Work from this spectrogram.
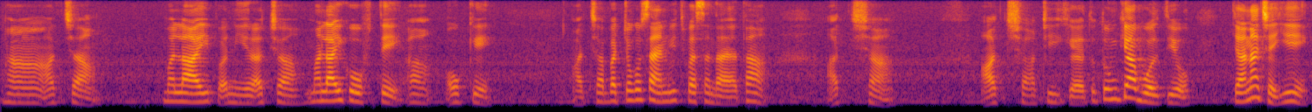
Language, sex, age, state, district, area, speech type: Urdu, female, 30-45, Maharashtra, Nashik, urban, spontaneous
